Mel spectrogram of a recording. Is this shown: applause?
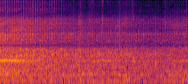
no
